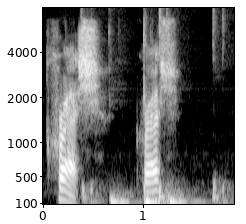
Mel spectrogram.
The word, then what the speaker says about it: Koresh: The David Koresh. I don't want to mispronounce his name Gresh.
